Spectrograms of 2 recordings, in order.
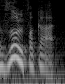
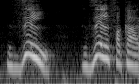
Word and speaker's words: Zulfiqar: The best example I can see for this change of pronunciation is the name of the Imam Maulana Zulfiqar Ali. In the third part of our dua, we say la fata illa Aliyun la saifa illa Zulfiqar. Zulfiqar. But here in the sixth part, the pronunciation changes to Maulana Zil Zulfiqar Ali.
